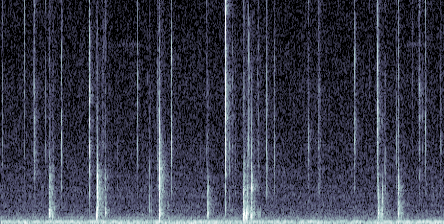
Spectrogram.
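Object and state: Soap chunk being carved.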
